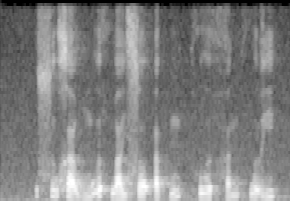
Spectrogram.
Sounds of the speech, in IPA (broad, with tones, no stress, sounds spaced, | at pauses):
s ṵ˧˥ x a̰ː˧˨ w m ṵ˧˥ ə̯ h w a˨˩ j s ɔ˨˦ ʔ a˨˩ k̚ m ə˦˥ t̚ h u˨˩ ə̯ h a˨˩ n h w ə̰˧˥ j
